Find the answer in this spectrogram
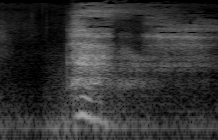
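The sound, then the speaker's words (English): One deep breath is drawn and released as a soft, sighing rush of air, quiet and alone with no talk. “let's take a moment to take a few deep breaths.”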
